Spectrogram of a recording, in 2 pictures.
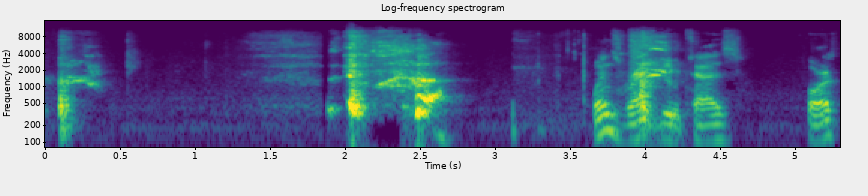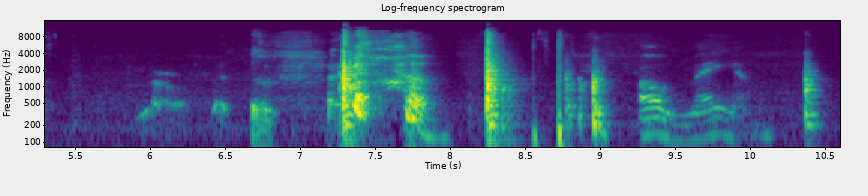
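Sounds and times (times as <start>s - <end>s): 
person coughing: 0.0s - 0.4s, 1.9s - 2.8s, 3.9s - 4.3s, 6.4s - 8.0s
faint breathing: 1.3s - 1.9s, 6.8s - 7.2s
speech: 3.7s - 5.4s, 6.7s - 8.0s, 9.4s - 10.5s.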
